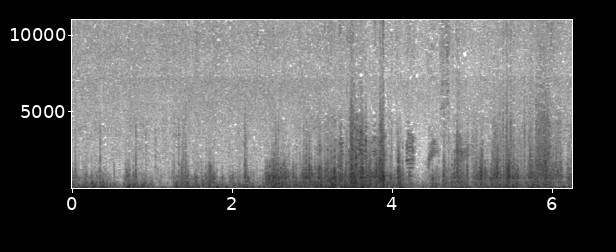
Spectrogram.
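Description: Gusty wind buffeting the microphone, with a louder gust from about two and a half to four seconds in.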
